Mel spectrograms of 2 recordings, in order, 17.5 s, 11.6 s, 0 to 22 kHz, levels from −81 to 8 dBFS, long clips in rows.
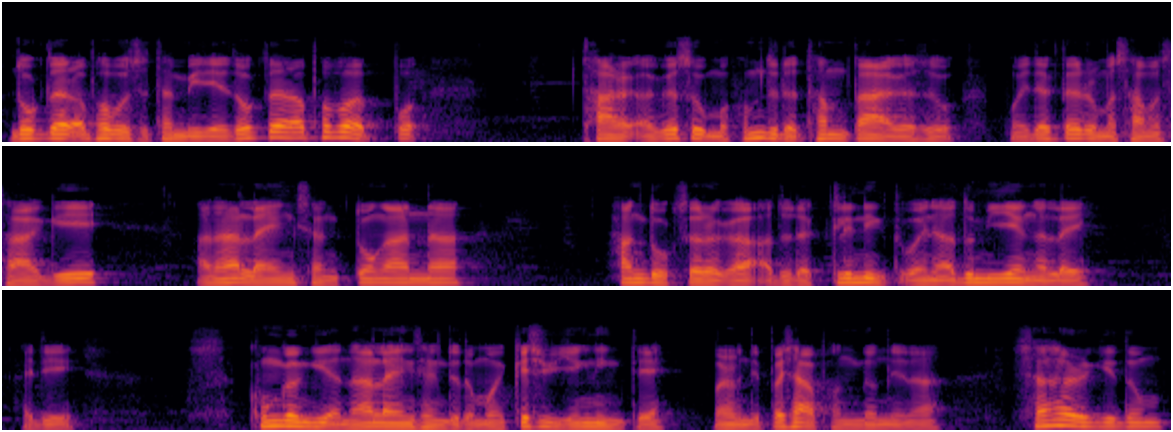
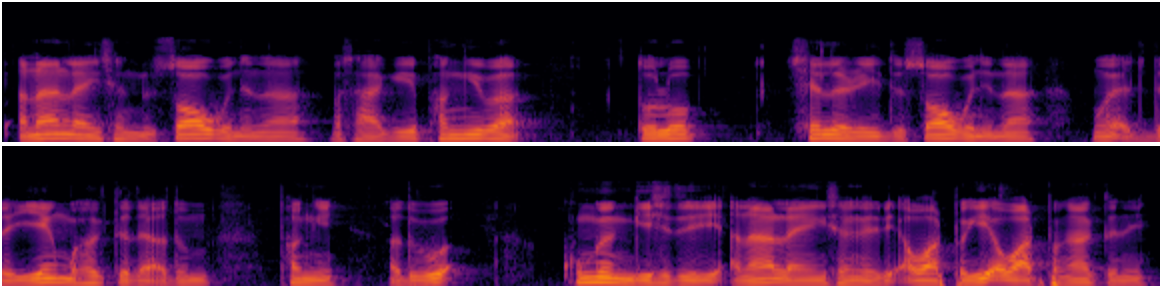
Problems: background sounds at intervals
